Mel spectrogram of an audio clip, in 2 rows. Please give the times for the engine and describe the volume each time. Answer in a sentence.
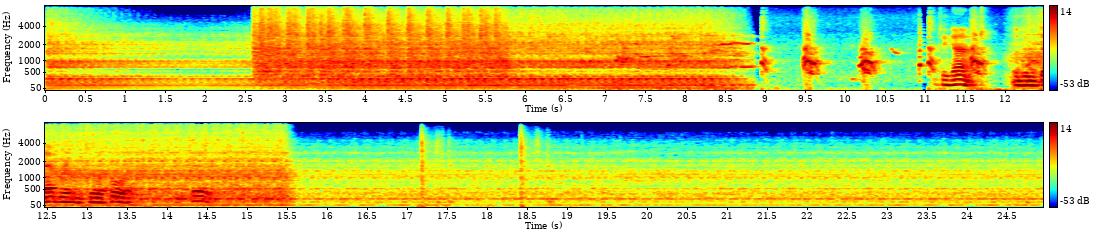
The engine can be heard from 0.0 to 8.8 s, getting louder; and from 11.9 to 24.9 s, getting quieter.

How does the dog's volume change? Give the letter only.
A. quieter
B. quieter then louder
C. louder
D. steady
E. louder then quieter
C.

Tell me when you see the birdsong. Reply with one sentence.
The birdsong can't be heard in this clip.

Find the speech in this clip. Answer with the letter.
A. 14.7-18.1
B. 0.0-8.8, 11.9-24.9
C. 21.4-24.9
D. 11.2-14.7
D.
